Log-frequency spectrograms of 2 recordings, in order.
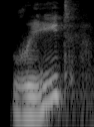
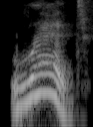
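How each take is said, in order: First: The vowel is long, like 'reed'. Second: The vowel is short, like 'red'. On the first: It is the present tense. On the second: It is the past tense.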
